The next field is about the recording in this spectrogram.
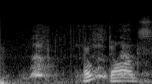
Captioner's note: dogs barking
